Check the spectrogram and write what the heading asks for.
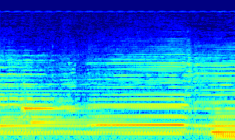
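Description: Solo violin playing slow, held notes in a classical piece, moving to a higher note about a quarter second in and to a new note near the end.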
